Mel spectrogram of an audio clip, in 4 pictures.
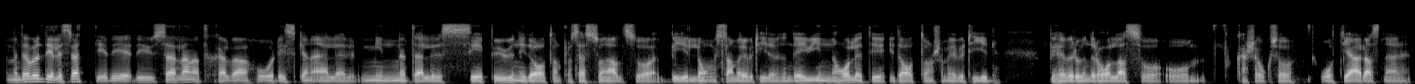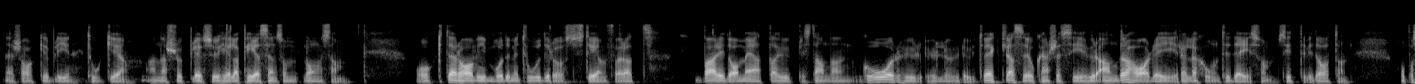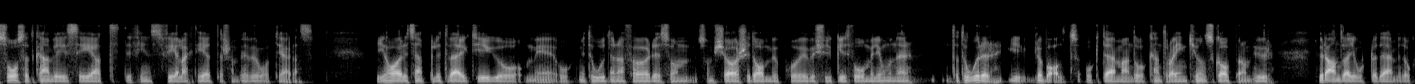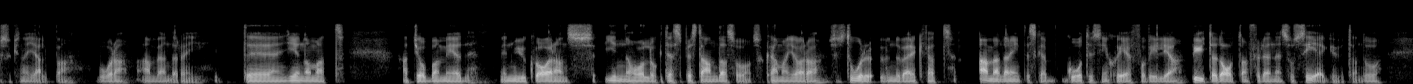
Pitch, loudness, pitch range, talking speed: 80 Hz, -24 LUFS, 75-90 Hz, 200 wpm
